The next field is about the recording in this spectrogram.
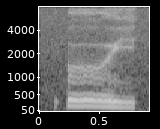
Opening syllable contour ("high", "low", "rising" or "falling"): falling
